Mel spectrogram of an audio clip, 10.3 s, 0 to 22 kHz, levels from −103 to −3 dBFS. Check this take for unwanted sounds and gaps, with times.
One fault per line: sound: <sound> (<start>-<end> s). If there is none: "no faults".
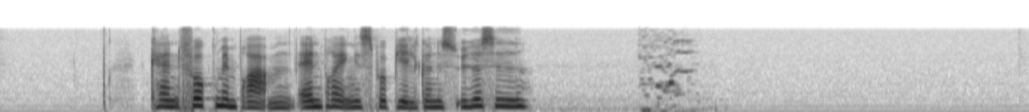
sound: squeak (6.4-7.0 s)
